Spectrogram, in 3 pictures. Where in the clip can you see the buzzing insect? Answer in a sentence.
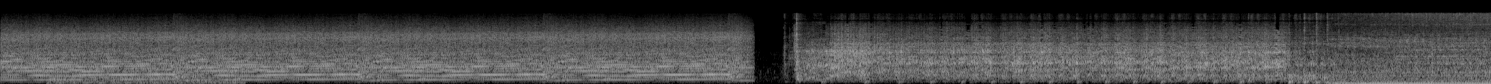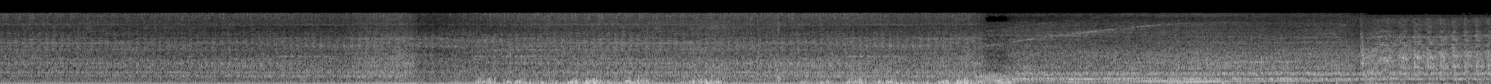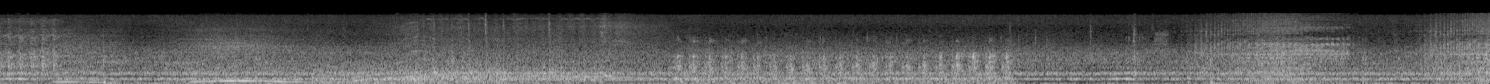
The buzzing insect can be heard from 19.4 to 44.6 s.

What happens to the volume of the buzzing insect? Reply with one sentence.
The loudness of the buzzing insect stays about the same.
